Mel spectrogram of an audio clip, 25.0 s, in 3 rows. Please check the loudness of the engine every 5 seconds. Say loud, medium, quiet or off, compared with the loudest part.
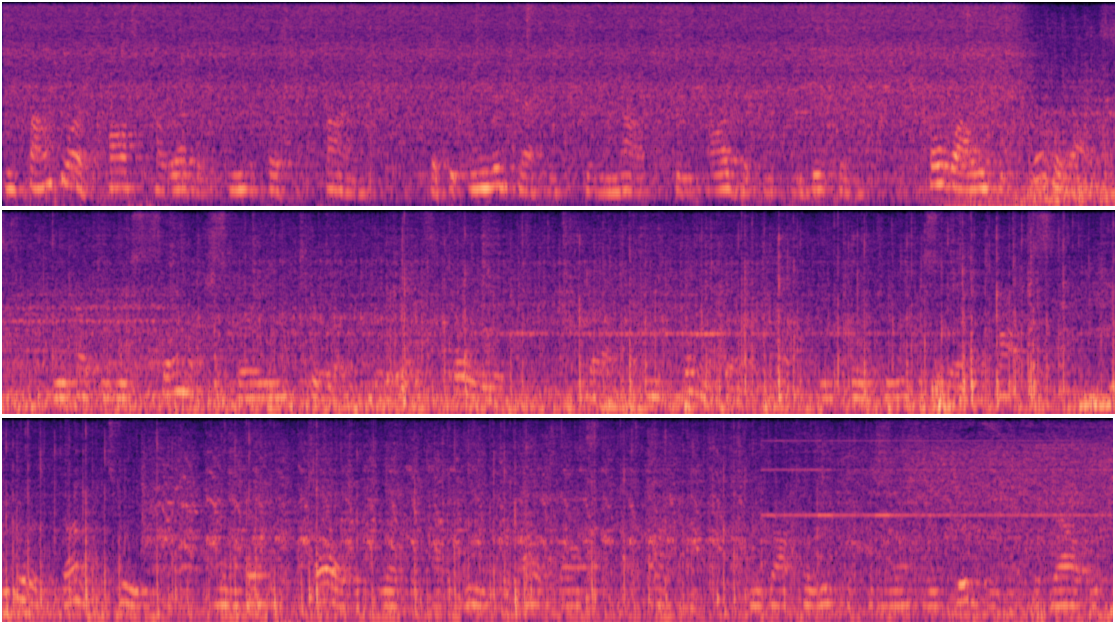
off, loud, loud, loud, loud.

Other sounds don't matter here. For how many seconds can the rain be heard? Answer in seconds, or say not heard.
25 s.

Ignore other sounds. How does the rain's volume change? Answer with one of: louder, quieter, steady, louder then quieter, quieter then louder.
steady.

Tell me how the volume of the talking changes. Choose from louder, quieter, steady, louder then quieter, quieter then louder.
steady.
